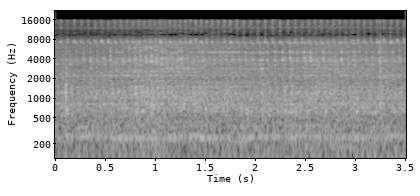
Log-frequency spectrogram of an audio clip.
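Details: Yamaha R15 V2 motorcycle: fast, harsh clatter over a steady engine note throughout; abnormal engine noise, cause undetermined.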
